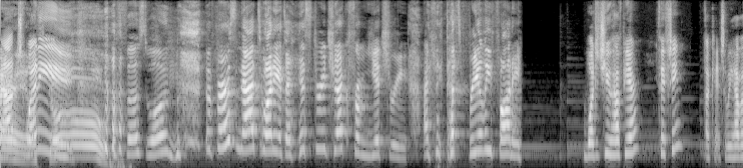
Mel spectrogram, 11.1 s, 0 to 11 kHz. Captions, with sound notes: I got a nat 20! Nat 20! Eey, let's go! The first one! (Laughs) The first nat 20 is a History check from Yitri! I think that's really funny. What did you have, Pierre? 15? Ok, so we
